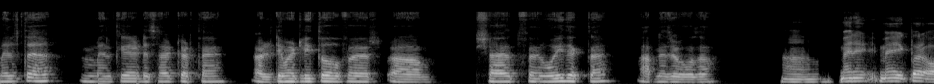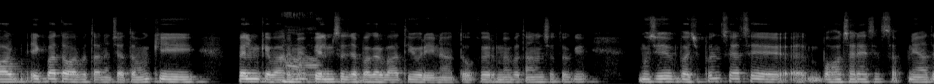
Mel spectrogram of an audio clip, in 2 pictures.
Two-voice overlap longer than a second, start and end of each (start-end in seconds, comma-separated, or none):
none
